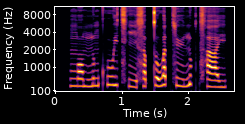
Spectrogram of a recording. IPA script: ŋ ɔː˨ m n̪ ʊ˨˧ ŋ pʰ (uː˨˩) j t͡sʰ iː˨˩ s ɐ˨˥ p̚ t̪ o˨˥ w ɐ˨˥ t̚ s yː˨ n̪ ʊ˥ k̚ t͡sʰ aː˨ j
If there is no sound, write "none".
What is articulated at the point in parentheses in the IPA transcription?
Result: uː˧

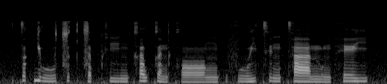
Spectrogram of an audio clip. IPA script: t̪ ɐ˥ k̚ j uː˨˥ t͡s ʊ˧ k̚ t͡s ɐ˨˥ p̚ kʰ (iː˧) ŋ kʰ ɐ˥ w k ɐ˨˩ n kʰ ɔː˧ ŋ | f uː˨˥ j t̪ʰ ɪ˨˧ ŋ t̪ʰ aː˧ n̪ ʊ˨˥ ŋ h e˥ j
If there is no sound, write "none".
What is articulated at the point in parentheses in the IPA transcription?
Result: iː˧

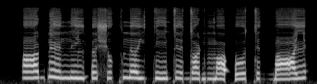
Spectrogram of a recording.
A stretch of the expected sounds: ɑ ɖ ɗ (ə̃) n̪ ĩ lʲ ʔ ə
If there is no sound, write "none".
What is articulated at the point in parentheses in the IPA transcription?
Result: ɛ̃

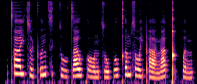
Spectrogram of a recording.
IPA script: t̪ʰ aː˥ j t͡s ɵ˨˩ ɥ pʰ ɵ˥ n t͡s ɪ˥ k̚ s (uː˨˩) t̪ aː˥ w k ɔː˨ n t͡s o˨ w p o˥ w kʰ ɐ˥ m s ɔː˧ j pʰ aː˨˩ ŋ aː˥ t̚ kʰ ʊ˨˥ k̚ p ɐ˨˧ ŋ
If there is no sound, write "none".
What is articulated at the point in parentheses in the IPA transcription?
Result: uː˨˩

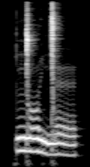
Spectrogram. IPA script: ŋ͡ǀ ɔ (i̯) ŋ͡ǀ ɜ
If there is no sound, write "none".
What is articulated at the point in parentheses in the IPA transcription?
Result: i̯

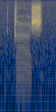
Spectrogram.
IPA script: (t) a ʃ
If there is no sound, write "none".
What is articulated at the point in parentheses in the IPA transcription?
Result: t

